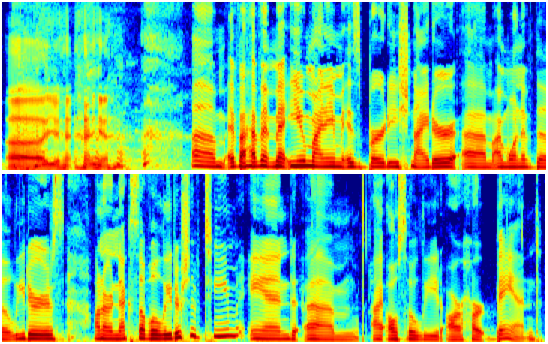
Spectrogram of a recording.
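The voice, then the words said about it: Hoarse, fading voice. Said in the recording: “I'm losing my voice a little bit”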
